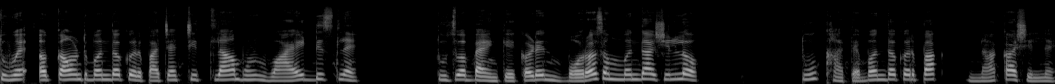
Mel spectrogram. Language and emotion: Goan Konkani, sad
